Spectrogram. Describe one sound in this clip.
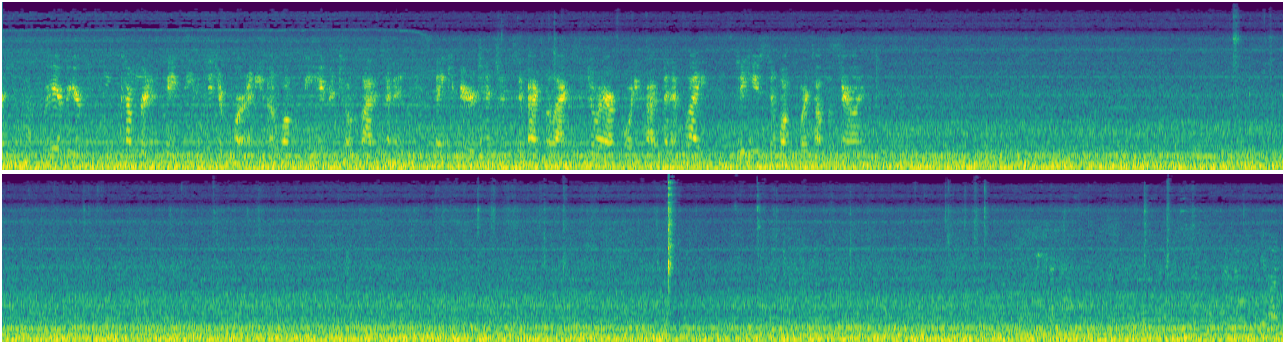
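An aircraft engine drones with a steady, low rumble.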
